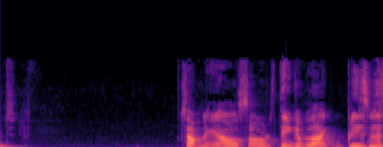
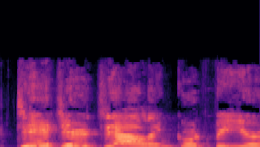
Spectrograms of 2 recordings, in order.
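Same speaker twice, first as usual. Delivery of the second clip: much higher and louder, gushing; delighted; 9 semitones higher, 10 dB louder, slower than usual. Real, not acted. Host reacting to a viewer's podcast vision, delighted. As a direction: gush with surprise at the news.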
